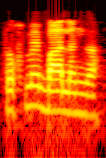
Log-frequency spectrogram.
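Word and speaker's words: تخم بالنگا: اصل ہے کیا تلفظ کیا سر؟ – تخ میں با لنگا.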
